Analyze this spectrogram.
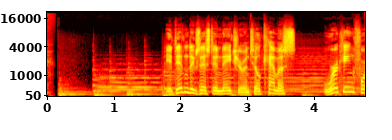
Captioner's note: voiceover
